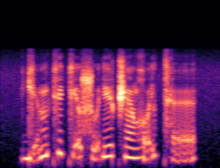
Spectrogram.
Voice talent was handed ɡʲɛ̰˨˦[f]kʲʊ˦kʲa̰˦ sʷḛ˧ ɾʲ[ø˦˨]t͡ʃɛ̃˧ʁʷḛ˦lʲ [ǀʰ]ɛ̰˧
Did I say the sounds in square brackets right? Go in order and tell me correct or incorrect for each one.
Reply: incorrect, incorrect, incorrect

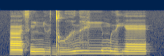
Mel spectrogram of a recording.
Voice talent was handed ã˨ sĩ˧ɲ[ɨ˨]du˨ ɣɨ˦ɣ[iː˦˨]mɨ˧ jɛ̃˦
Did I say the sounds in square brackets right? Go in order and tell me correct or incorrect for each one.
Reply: correct, incorrect

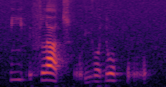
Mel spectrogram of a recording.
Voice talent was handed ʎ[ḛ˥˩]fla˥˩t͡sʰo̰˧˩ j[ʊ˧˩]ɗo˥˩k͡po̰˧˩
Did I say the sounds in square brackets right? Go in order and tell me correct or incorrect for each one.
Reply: correct, correct

